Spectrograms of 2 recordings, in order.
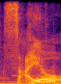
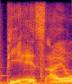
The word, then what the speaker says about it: PSIO: This device is called PSIO or PSIO or however you want to pronounce it.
